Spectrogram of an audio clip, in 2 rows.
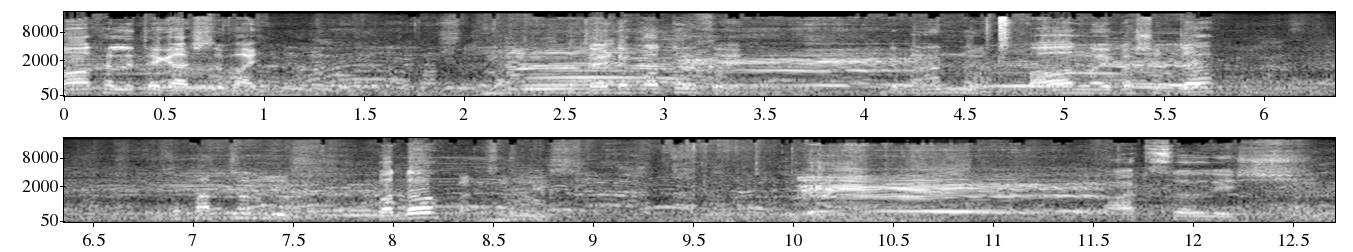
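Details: Sahiwal breed bull calves at a market in Bangladesh, 24 February, bought by a farmer from Noakhali; bellowing moos come in bursts roughly every few seconds over continuous speech and crowd noise.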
